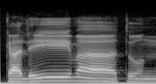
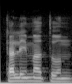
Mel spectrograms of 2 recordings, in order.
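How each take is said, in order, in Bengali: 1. শব্দটি ধীরে বলা হচ্ছে, স্বরধ্বনি টেনে বলা হচ্ছে। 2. শব্দটি দ্রুত বলা হচ্ছে, স্বরধ্বনি টানা হচ্ছে না। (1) "এভাবে বললে অবশ্যই ভুল হবে" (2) "সবগুলোর উচ্চারণ আমরা দ্রুত করব"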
